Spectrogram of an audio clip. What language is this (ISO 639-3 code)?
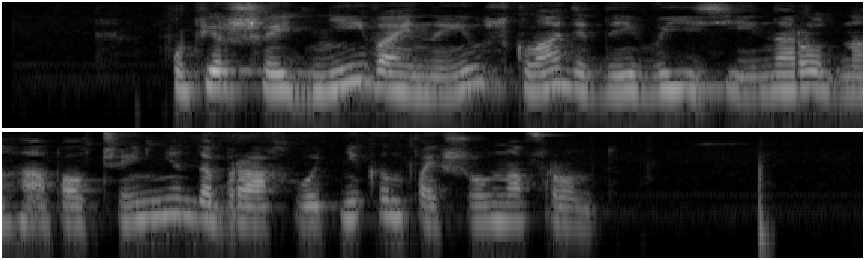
bel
